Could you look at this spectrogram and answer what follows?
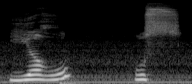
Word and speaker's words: يغوص: بننطقه في نفس واحد زي كلمه يغوص شايفين قلنا يغو وص يغو غو قلنا غو مش قلنا غا و صا لا مش قلناها كده قلنا يا غو غو الغين والواو ويغوص والصاد طيب كلمه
